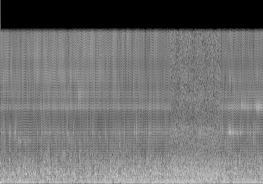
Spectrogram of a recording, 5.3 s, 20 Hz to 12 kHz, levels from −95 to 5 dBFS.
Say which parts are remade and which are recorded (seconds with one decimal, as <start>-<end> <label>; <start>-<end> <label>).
0.0-3.4 remade; 3.4-4.4 recorded; 4.4-5.3 remade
